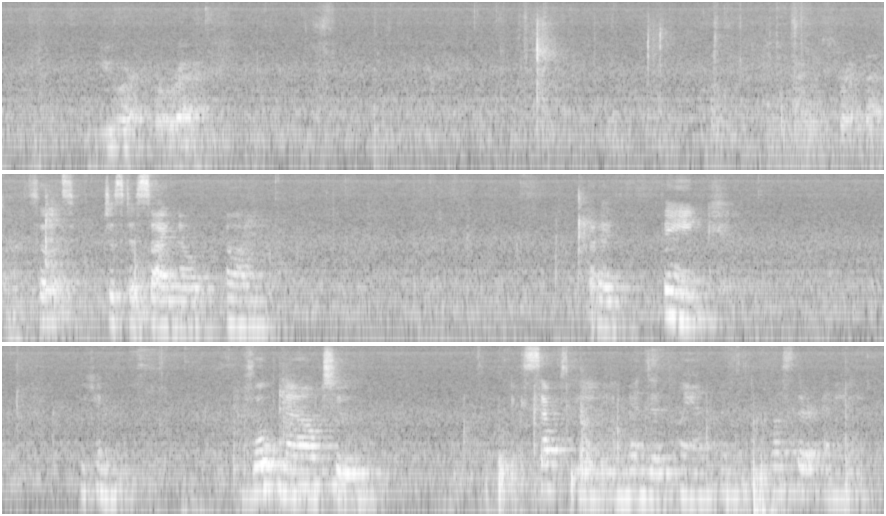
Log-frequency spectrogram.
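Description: A woman speaks in short bursts at a distance, in a large echoing hall.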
